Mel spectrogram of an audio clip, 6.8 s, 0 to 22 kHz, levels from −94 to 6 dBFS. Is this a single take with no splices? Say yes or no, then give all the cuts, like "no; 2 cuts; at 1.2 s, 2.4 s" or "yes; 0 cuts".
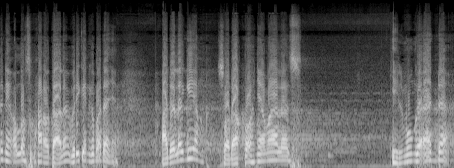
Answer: no; 1 cut; at 2.2 s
